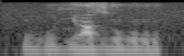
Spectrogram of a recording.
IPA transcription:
ŋ u ʎ a ð ũ

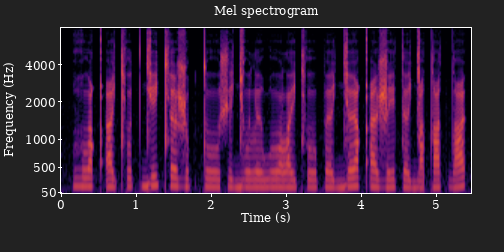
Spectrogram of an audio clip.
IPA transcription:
ɦ o qʼ ɜ cʰ o t ɟ e cʰ ɜ ʐ o p t o ʃ ə ɟ o l ə w o lˠ e cʰ o p ɜ ɟ ɜ qʼ e ʐ e t ɜ ɟ o tˤ o t dˤ ə

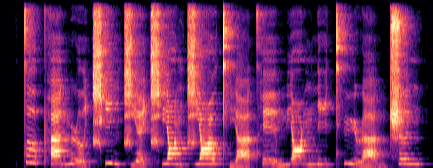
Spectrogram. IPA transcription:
t̪ ɤ˥˩ pʰ a˧˥ n ɻ ɤ̰˨˩ t͡ɕʰ i˥˩ n t͡ɕ j ɛ̰˨˩ t͡ɕʰ j ɑ˥˩ ŋ t͡ɕ j ɑ˥ ʊ̯ t̪ʰ j ä̰˨˩ t̪ʰ e˥˩ ɪ̯ m j ɑ˥ ŋ n̪ i˥˧ t̪ʰ y˥˩ ɻ a̰˨˩ n ʈ͡ʂ ə˥ n

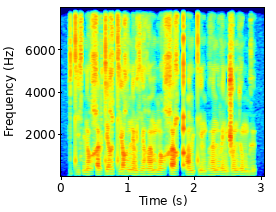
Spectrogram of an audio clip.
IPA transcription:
tʲ ɛ sʲ n õ ʁ χ e v t i ʁ tʲ ɔ ʁ n ɛ̃ w zʲ ã ʁ ɐ̃ m b õ ʁ χ ɘ ʁ qʼ ã n tʲ õ bʱ ɐ̃ n v e n d͡ʒ o n z u m b ɨ

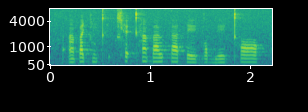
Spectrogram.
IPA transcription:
ʔ ã˨ p ä˦˨ t͡ɕ ũ˨ kʰ ɪ˦ ʔ t͡ɕʰ ɛ˦ ʔ kʰ ã˦˨ p a˦ ʊ̯ θ ä˦ θ e˨ ɪ̯ ɡ ɔ˦˨ b e˦ ɪ̯ kʰ ɔ˦

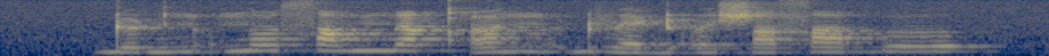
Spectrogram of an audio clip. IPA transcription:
ɖ o˧ ɖ n o̰˦ n u˦ sˤ ɐ˦ v m i˦ qʼ u˨˦ n o̰˧ ɖ v ɛ˨ ɖ ɔ̰˨ ə̯ ʃ ɐ˨˦ sˤ ɘ˧ ɓ o˦

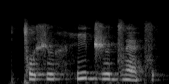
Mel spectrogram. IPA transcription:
ǀ o ʃ ɯ x h i d͡ʒ ɯ d͡z ɛ̃ t͡s

